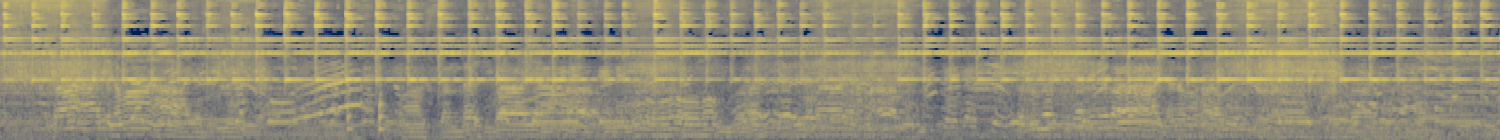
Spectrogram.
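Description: Brass hand bell rung continuously in temple worship, a steady high ringing with a rapid clatter of strokes, with voices underneath.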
